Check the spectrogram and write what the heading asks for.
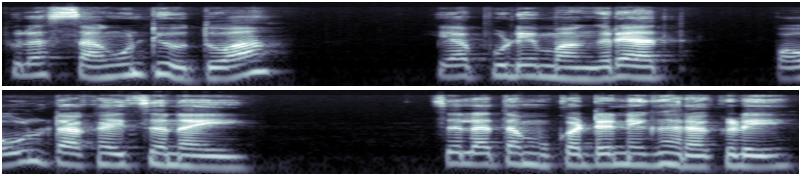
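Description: A woman's voice: medium pitch, fairly even intonation, normal speed, fairly bright tone, close to an everyday voice. A woman reads a stern, protective middle-aged uncle who scolds and commands. She keeps the voice close to her own. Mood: scolding.

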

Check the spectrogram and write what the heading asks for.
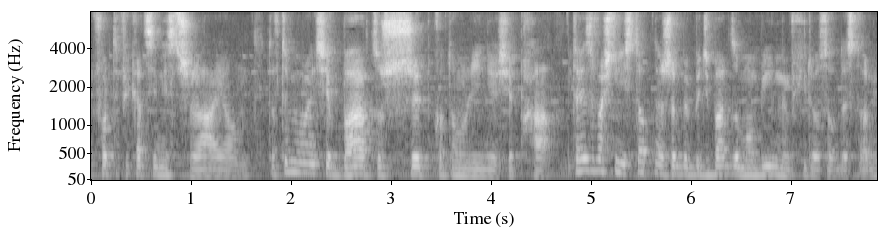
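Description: A young man giving game tips in a voice-over, speaking straight to the viewer and urging them on with emphasis. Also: mid-range voice. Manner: emphatic, exhorting, addresses the viewer directly. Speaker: gaming channel host.

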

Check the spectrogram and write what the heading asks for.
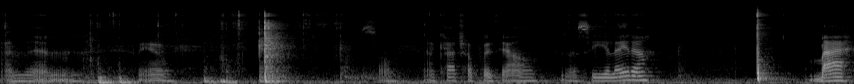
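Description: Her deep, gravelly voice moves slowly, with long pauses, over a very noisy background. She's a woman in her thirties vlogging indoors at her apartment on an arm's-length phone, chatty and relaxed as she speaks directly to viewers.

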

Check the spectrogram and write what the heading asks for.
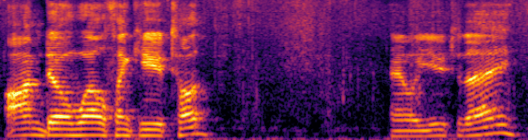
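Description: A man's voice: mid-range voice, unhurried. A man with an Australian accent chatting easygoingly while playing a hunting game with a friend. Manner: easygoing, apologetic. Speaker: co-player on stream. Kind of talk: casual gameplay chat.

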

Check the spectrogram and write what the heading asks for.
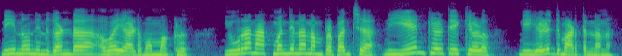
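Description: Actor as a firm North Karnataka village elder, high and quick, tinny dry sound. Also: male voice, dry recording, lightly acted. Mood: soothing. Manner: firm, scolding, then soothing. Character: stern but caring village father-in-law. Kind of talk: village comedy drama acting.

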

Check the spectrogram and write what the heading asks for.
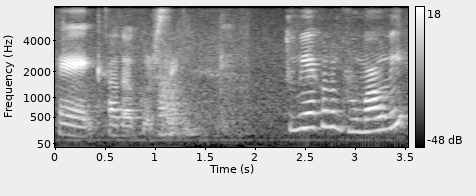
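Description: An actress playing a young girlfriend, gentle on the phone and playfully suspicious in person. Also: on the high side, very animated, moderate pace, gravelly, background noise. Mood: tender. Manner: gentle, curious, teasing.

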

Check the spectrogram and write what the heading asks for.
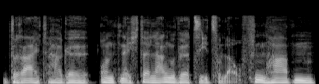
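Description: A man's voice: low-pitched, fairly even intonation, measured pace, mellow, dry recording, clean studio sound. A man voicing a stern, commanding female head witch in a children's audiobook. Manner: commanding, authoritative.

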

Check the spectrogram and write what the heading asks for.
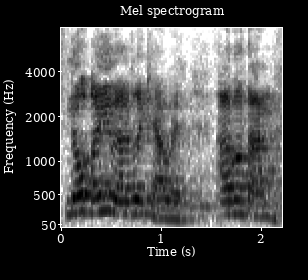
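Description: An actor with a Swabian accent playing an excitable, jealous man in a stage folk comedy. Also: high voice, moderate pace, slight background noise, heavily acted. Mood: indignant. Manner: agitated, ranting, theatrical outbursts. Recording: roomy stage sound from a distance.

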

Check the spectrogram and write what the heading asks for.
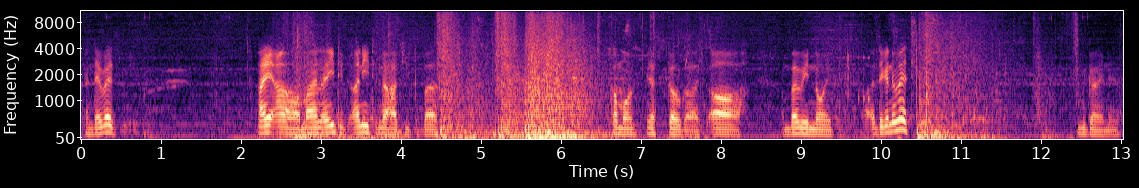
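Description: A young man talks his way through a match in a casual, chatty way, quick to get excited and quick to get annoyed. His voice sits in an ordinary middle register. Loud game music plays behind him the whole time. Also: medium pitch. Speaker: gameplay streamer. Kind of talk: casual gameplay commentary.

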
